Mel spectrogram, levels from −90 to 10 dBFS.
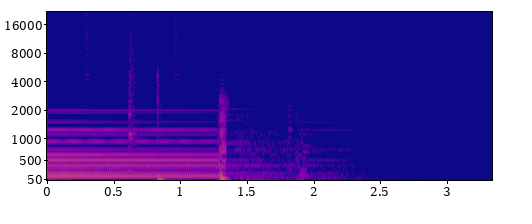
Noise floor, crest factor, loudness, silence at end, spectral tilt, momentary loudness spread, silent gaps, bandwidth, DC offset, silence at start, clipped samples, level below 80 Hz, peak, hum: under -90 dBFS; 20 dB; -48 LUFS; 1.35 s; -8.5 dB/octave; 22 LU; none; 17 kHz; under 0.1%; 0 s; under 0.1%; -60 dBFS; -30 dBFS; none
